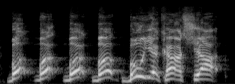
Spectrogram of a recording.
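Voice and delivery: high mock gunfire chant; spray the words like wild shots; hammed-up booyaka gun noise.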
